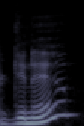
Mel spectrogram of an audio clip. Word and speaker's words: gnu: answer it is but it's a silent g it's it's what silent g for gnu the news that i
